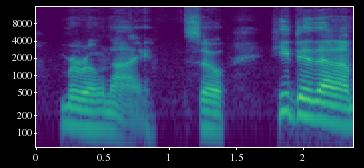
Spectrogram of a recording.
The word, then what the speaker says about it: Moroni: angel moroni and also no it's pronounced moroni so he did that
